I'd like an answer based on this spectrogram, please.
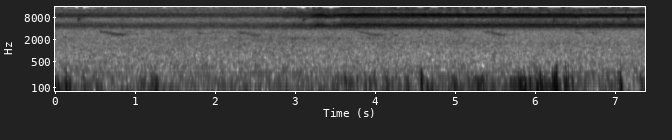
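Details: Chorus of South Carolina cicadas: a continuous shrill buzzing drone held at two high pitches, with faint sliding chirps beneath and scattered low thumps and rumble in the background.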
